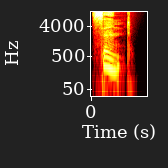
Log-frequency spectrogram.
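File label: "sent", American English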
